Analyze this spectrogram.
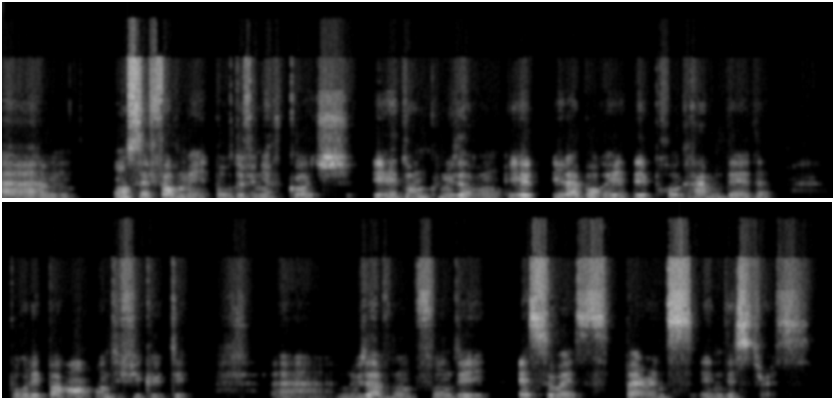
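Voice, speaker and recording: A woman with a Flemish accent speaks very slowly, her fairly high pitch held in fairly even intonation. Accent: Dutch-speaking Flemish accent in French. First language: Dutch (speaking French). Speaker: parenting coach. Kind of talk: webinar presentation. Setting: online webinar. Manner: halting, many hesitations.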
